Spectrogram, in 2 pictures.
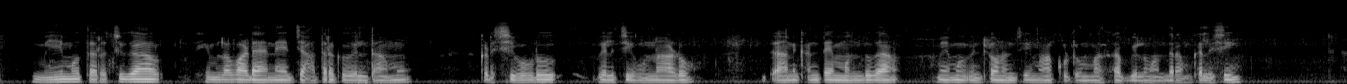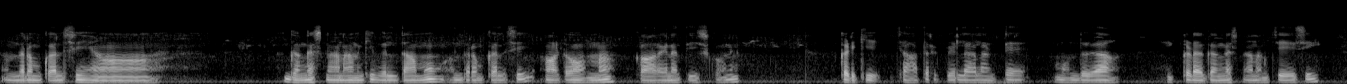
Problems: background sounds at intervals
